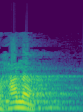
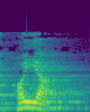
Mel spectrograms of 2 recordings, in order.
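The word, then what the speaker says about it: হয়: So we often hear this pronounced, very common verse, Amar Agyai Guru Hana. But it's actually pronounced Hoya. Hoya. Amar Agyai Guru Hoya. It's pronounced like a ya.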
